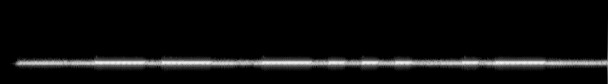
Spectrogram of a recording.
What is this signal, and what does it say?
Morse code, heard as a keyed tone, about 7 wpm, 1020 Hz. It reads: MBA
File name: europe / d-6094 - ndb mansbach mba-289 (2004) (rainer brannolte, d) xc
